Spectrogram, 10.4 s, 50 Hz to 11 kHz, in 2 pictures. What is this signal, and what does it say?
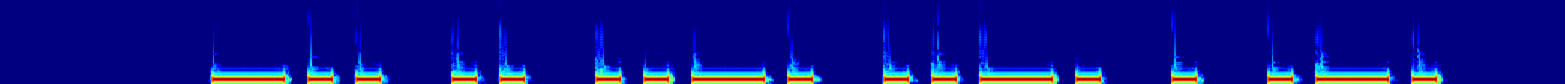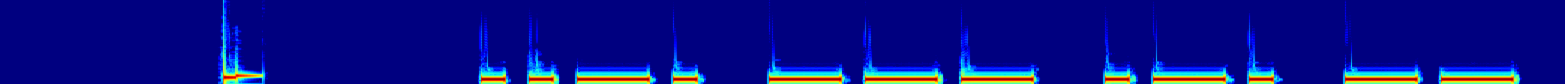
Morse code, heard as a keyed tone, about 15 wpm, 700 Hz. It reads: DIFFER FORM
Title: Sentences from Top 1100 Words - New Word Drill Alt - 15wpm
